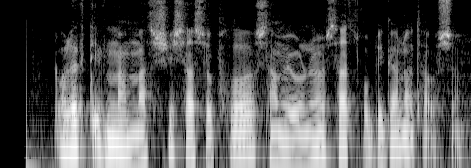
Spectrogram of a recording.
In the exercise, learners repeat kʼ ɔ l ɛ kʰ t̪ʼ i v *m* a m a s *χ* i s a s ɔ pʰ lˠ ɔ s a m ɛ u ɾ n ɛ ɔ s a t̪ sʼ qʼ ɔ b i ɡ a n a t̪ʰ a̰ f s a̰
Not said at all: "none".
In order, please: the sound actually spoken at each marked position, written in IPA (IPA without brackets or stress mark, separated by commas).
m, ʃ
